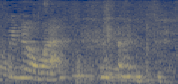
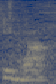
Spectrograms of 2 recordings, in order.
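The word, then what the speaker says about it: quinoa: how many of you guys know how to pronounce it it's not quoa it's quoa okay and this is great this is also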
